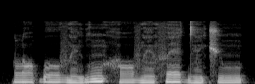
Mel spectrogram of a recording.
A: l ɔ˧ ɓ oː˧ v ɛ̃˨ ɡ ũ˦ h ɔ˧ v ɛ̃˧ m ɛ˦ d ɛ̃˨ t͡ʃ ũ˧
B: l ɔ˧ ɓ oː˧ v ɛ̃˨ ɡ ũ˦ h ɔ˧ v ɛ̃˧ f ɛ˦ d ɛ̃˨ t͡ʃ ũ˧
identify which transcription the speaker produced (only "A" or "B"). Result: B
